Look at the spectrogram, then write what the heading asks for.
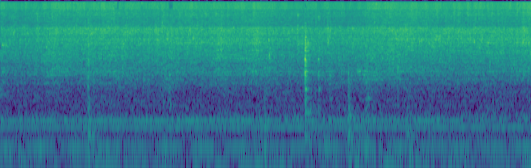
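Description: Steak chunks for beef wellington sizzling and browning in a hot pan, a steady dense hiss throughout with a couple of faint clicks from stirring, no voices.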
